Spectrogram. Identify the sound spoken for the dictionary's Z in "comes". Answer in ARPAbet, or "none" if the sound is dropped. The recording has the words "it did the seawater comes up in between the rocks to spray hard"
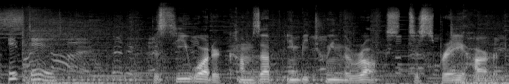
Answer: Z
